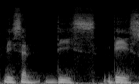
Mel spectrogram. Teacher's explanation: like as if it was a D instead of a TH. Pero para hacer el sonido del TH, de TH, en vez de del sonido de la D, lo que tiene que hacer es poner la lengua enfrente de los dientes de arriba, ¿sí?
